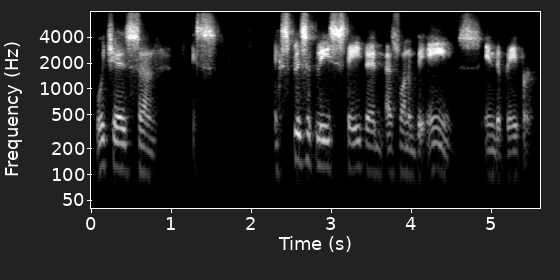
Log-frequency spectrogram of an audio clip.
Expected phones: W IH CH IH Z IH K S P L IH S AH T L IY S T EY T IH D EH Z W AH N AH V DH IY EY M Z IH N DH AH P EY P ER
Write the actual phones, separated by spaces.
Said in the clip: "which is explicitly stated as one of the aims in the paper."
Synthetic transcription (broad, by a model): W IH CH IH S IH K S P L IH S AH T L IY S T EY T IH D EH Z W AH N AH V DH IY EY M S IH N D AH P EY P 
